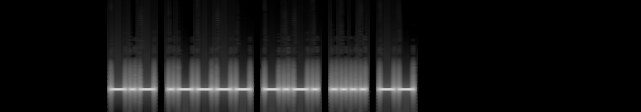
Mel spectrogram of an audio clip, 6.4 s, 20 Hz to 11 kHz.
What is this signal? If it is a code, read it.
Morse code, heard as a keyed tone, about 25 wpm, 700 Hz. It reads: K1CHM
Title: Call Signs Repeated 3x - 25wpm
